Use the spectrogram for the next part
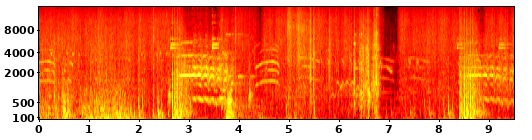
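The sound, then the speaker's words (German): A horse in a video game whinnies loudly several times in quick succession, high shrill neighs rising and falling, with hooves clip-clopping and brief game sound effects and a voice speaking in between. “Tut mir leid, Pferd.”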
